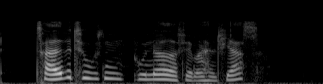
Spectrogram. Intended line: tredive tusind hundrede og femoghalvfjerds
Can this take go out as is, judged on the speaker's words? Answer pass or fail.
pass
